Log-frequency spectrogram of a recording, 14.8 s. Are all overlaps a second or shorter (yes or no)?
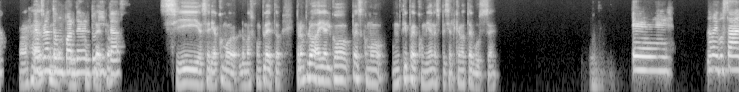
no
